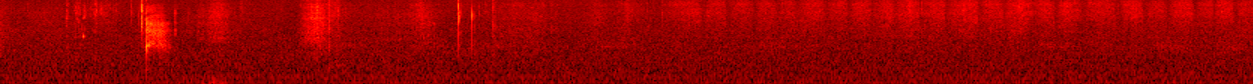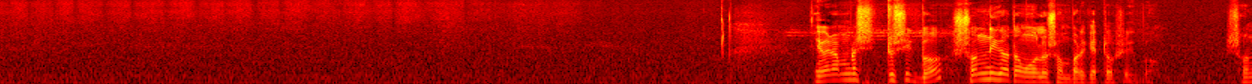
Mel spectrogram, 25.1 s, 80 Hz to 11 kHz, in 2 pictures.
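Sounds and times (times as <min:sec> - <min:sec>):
eraser scrubbing whiteboard: 0:06.2 - 0:18.4.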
